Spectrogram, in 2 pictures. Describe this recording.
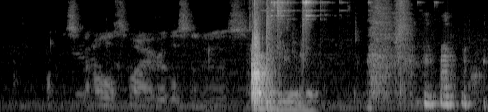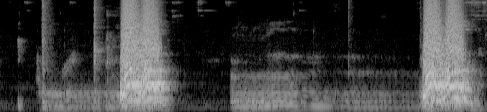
A person speaks, a dog snaps and barks, a person laughs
